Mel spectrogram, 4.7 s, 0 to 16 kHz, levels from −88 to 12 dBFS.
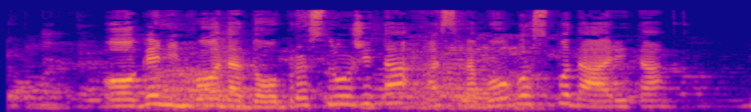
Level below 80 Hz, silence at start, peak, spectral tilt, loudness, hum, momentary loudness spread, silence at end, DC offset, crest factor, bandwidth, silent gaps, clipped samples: -60 dBFS; 0.05 s; 0 dBFS; -3.5 dB/octave; -17 LUFS; none; 11 LU; 0.5 s; under 0.1%; 18 dB; 11.5 kHz; none; under 0.1%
